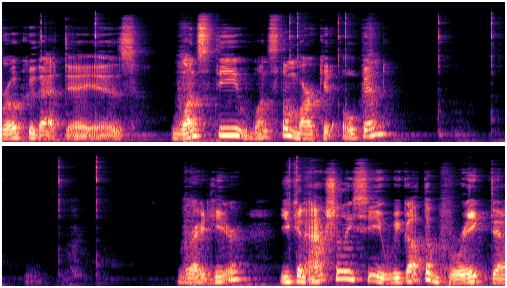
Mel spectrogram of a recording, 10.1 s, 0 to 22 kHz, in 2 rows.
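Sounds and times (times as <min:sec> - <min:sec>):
computer mouse clicks: 0:02.8 - 0:03.6, 0:04.3 - 0:06.2.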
